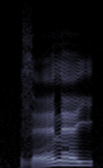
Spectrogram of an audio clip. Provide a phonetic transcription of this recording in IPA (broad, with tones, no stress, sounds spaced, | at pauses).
z ɛː˩˥ l ɛ˥ j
